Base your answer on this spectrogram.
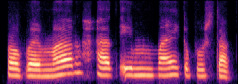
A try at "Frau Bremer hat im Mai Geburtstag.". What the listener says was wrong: Iya, bukan Mei, bacanya hat im Mai Geburtstag. iya, Mai ya, AI Mai ya.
